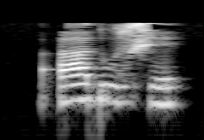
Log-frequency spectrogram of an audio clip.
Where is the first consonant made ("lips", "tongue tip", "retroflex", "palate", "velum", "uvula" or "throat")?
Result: throat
